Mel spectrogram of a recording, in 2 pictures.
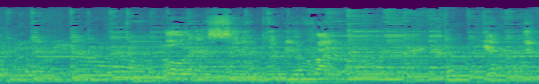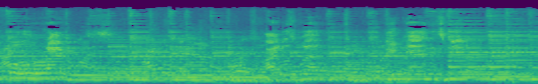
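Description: Acoustic guitar strummed steadily through a country song's chords, played live.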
